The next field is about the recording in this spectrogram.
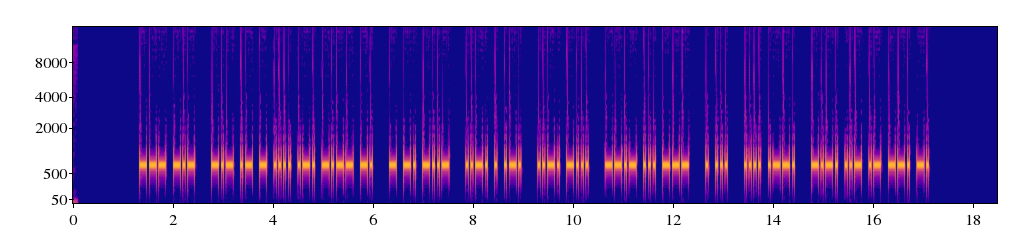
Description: Morse code, heard as a keyed tone, about 25 wpm, 700 Hz. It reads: OK KATHRYN TNX FER FB QSO ES HP CUAGN
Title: Practice QSO - Exchange 4 - Ending - 25wpm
